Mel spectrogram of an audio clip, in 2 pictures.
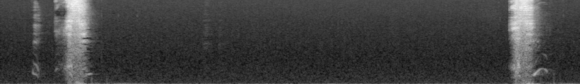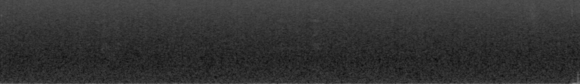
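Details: Two loud, sharp sneezes about six seconds apart in a quiet room, the last of a run of pepper-triggered sneezes; sneezing.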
